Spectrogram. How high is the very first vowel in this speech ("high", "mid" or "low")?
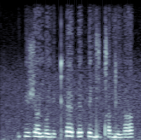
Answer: mid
